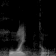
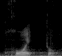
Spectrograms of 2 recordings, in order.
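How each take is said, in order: First: It begins with an 'ho' sound from further back. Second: The same.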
